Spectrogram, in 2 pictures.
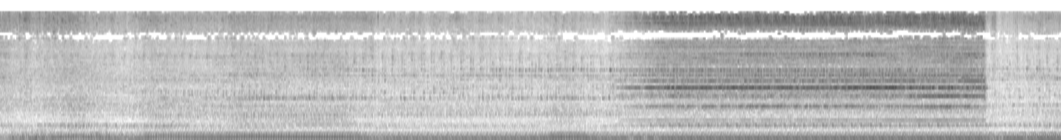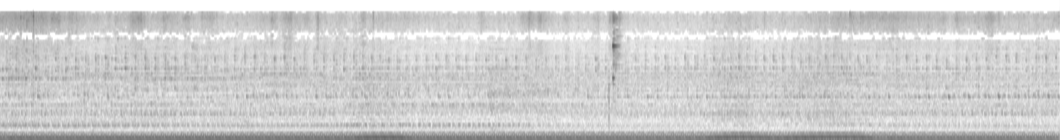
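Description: Ram pickup truck's engine running at low speed as the truck creeps backward, a steady low rumble. For about five seconds in the middle, a steady high-pitched tone sounds over it and then stops suddenly.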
